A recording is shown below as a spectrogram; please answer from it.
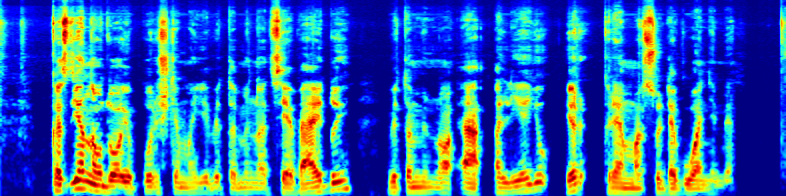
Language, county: Lithuanian, Vilnius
